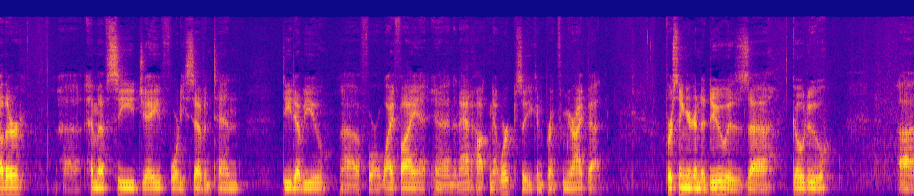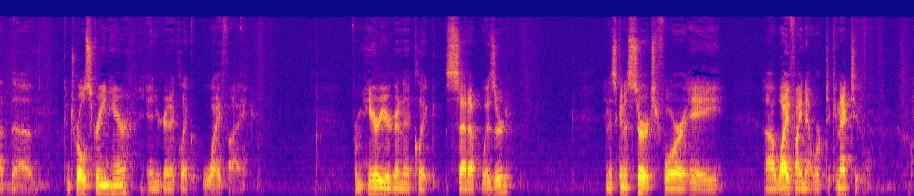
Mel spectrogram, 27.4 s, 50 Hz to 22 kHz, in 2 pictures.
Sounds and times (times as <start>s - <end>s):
Speech: 0.0s - 9.1s, 10.0s - 12.5s, 13.4s - 17.6s, 19.0s - 21.5s, 22.8s - 24.6s, 25.2s - 26.8s.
